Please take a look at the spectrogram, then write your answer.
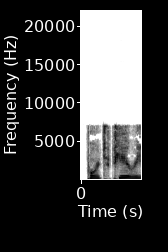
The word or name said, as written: Port Pirie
